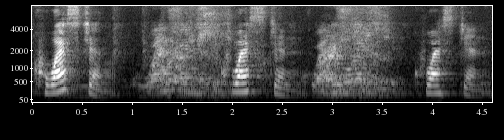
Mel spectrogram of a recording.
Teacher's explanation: why why why and then we have the hidden one question when we have a letter q u we have two sounds k and wha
